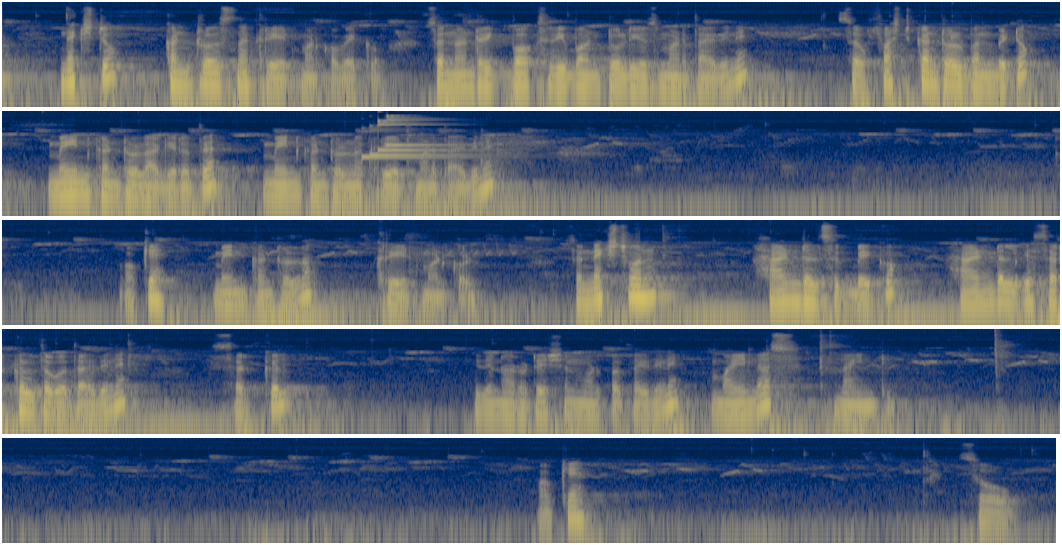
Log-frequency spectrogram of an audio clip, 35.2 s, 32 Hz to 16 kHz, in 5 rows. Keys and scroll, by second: 8.0 r, 9.4 space, 14.0 q, 15.3 w, 18.2 space, 21.7 space, 23.6 e, 25.5-26.7 typing, 28.4 w, 30.4 f, 31.5 w.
